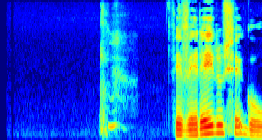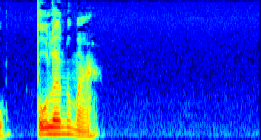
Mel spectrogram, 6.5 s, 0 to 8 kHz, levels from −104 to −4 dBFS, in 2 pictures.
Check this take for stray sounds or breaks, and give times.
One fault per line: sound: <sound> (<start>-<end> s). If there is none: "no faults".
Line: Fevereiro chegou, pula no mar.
sound: sneeze (1.2-1.7 s)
